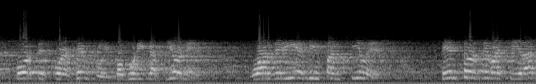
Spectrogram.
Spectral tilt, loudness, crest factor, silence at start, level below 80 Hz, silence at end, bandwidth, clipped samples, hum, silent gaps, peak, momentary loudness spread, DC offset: -6 dB/octave; -21 LUFS; 14 dB; 0 s; -42 dBFS; 0 s; 16 kHz; under 0.1%; none; none; -8 dBFS; 10 LU; under 0.1%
